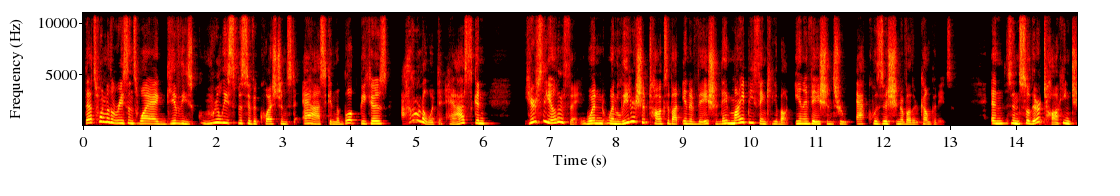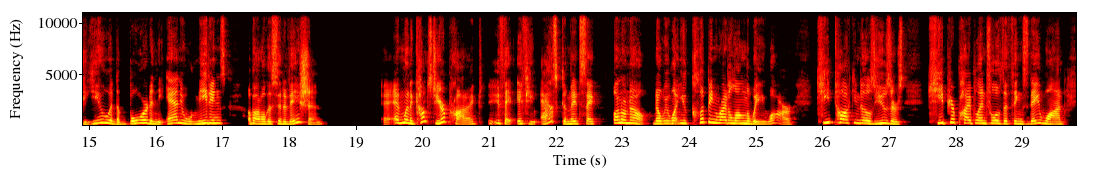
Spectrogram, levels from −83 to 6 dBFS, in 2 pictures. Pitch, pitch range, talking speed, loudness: 250 Hz, 220-280 Hz, 215 wpm, -20 LUFS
